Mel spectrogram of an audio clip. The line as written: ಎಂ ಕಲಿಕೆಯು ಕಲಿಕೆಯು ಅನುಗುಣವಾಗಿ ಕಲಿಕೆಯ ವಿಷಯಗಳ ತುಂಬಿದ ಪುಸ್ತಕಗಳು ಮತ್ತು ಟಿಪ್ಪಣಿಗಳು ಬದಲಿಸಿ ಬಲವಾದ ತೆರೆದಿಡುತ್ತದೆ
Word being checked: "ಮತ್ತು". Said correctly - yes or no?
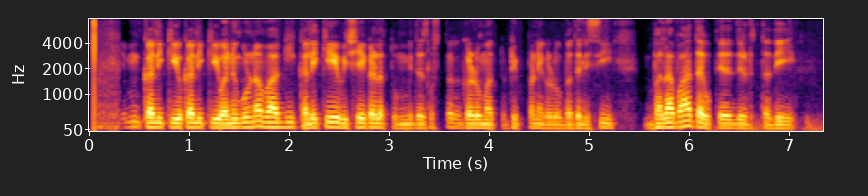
yes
